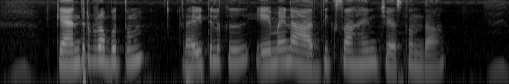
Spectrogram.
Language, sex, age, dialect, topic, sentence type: Telugu, female, 25-30, Utterandhra, agriculture, question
